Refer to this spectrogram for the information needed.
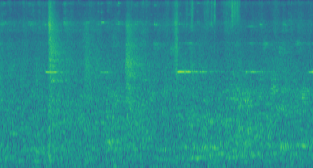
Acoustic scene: subway station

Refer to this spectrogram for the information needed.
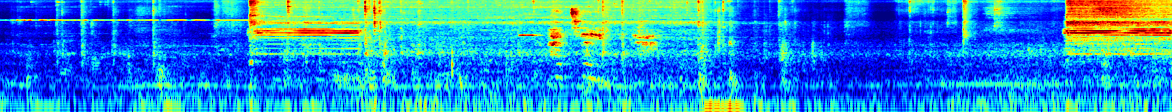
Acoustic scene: bus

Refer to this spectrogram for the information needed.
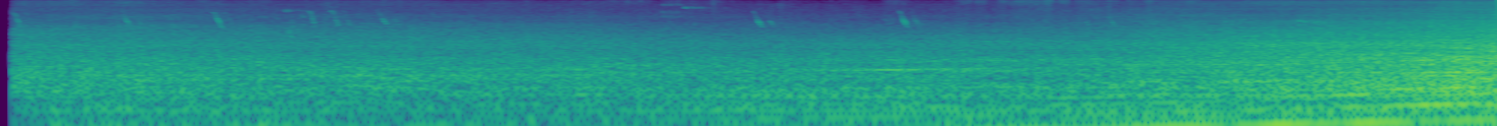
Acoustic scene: street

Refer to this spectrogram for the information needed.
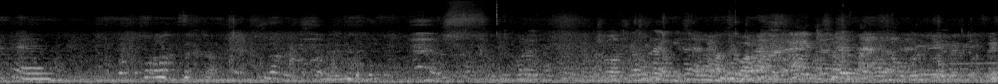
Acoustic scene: restaurant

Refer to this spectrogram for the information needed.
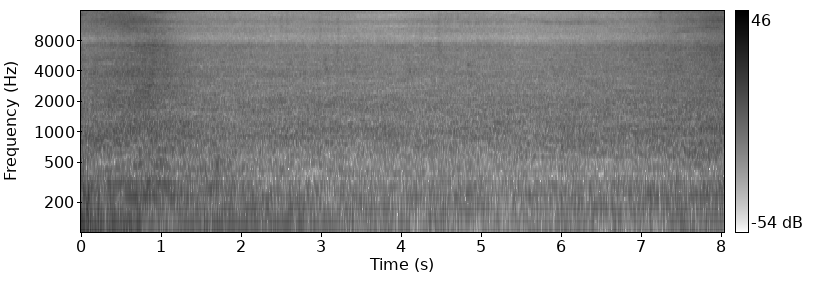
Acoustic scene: street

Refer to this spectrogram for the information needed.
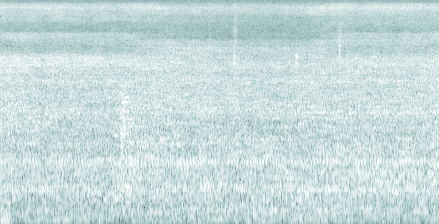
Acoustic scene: street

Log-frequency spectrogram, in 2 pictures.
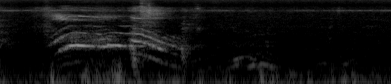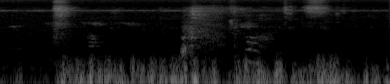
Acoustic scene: park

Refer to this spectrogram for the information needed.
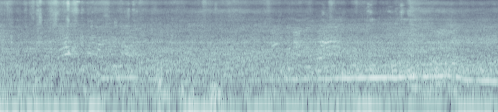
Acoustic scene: residential area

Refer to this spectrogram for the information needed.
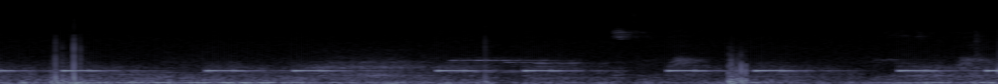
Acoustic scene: elevator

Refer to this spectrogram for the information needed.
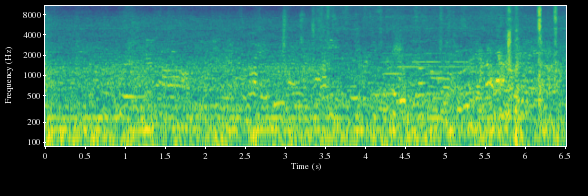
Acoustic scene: subway train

